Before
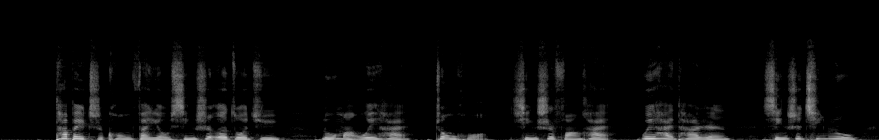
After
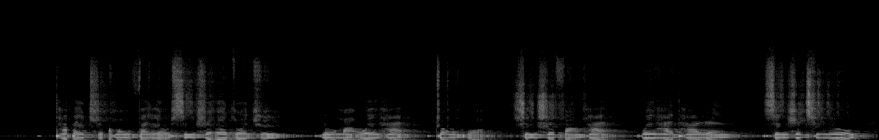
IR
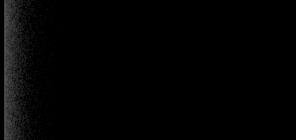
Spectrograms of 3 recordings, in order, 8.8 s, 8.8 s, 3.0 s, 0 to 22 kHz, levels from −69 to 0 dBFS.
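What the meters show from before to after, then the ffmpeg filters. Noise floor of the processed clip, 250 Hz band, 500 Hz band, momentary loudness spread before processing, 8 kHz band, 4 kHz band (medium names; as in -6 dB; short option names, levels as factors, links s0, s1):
-64 dBFS, -15.5 dB, -5.0 dB, 8 LU, -3.5 dB, -6.0 dB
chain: -filter_complex "[0:a]bandreject=f=50:t=h:w=6,bandreject=f=100:t=h:w=6,bandreject=f=150:t=h:w=6,bandreject=f=200:t=h:w=6,acompressor=threshold=0.0447:ratio=6,asplit=2[s0][s1];[s1]asplit=6[s2][s3][s4][s5][s6][s7];[s2]adelay=97,afreqshift=-63,volume=0.237[s8];[s3]adelay=194,afreqshift=-126,volume=0.127[s9];[s4]adelay=291,afreqshift=-189,volume=0.0692[s10];[s5]adelay=388,afreqshift=-252,volume=0.0372[s11];[s6]adelay=485,afreqshift=-315,volume=0.0202[s12];[s7]adelay=582,afreqshift=-378,volume=0.0108[s13];[s8][s9][s10][s11][s12][s13]amix=inputs=6:normalize=0[s14];[s0][s14]amix=inputs=2:normalize=0,aeval=exprs='val(0)*sin(2*PI*700*n/s)':c=same"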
